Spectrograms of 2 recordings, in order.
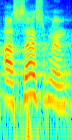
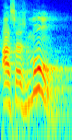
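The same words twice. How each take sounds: First: The word is pronounced the English way. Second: The word is pronounced the French way. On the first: "que aquí la pronunciamos como en inglés" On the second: "se originó en francés. Así es que realmente se pronuncia"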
